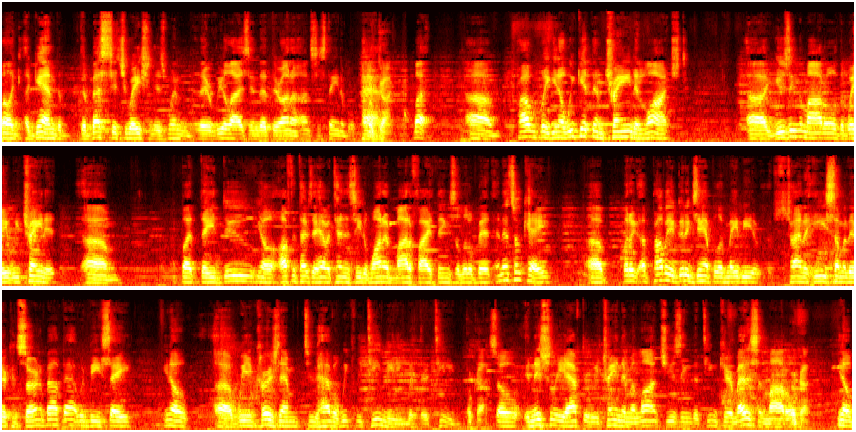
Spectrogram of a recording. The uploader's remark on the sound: MGMA's Live From Orlando podcast series. Outside of the exhibit hall floor in Orlando while attending MGMA's Financial and Operations Conference.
